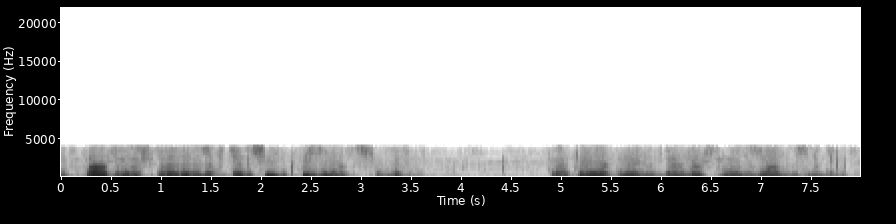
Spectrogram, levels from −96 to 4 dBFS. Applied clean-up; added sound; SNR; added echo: neural separator model SepFormer WHAMR!.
